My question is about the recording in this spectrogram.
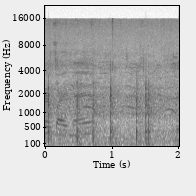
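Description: Fireworks popping: an irregular string of sharp cracks, several a second.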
